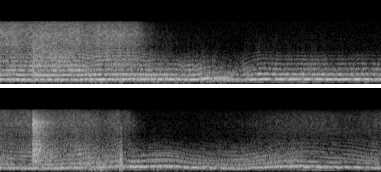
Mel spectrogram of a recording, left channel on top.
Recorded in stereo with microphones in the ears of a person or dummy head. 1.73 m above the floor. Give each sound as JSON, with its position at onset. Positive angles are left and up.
{"t": 0.3, "sound": "a clap", "side_deg": -55, "distance_m": 2.0}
